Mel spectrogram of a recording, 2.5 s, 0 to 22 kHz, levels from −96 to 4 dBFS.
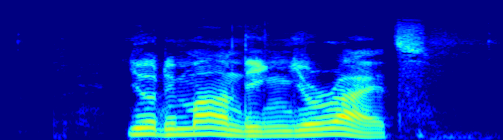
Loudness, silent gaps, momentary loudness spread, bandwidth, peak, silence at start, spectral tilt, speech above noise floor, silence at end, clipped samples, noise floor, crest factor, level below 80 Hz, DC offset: -37 LUFS; none; 12 LU; 12 kHz; -22 dBFS; 0.65 s; -6 dB/octave; 47 dB; 0.4 s; under 0.1%; -84 dBFS; 18 dB; -76 dBFS; under 0.1%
